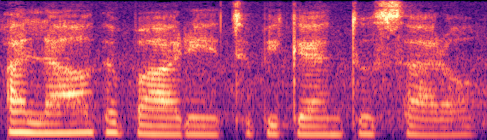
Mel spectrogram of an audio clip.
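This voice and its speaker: A woman leading a guided meditation in a soft, breathy, near-whispered and soothing voice, with long pauses between short instructions. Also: lowish voice, fairly even intonation, slight background noise. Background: soft nature ambience.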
